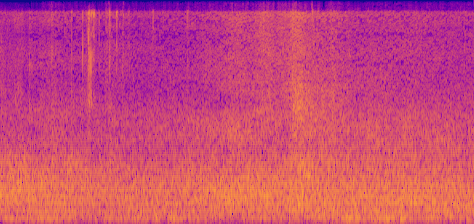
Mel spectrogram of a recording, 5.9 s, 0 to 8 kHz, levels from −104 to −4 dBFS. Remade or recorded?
recorded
